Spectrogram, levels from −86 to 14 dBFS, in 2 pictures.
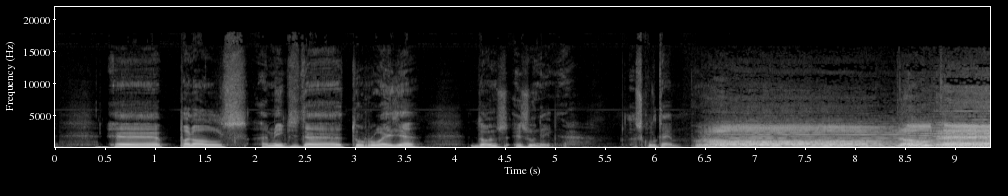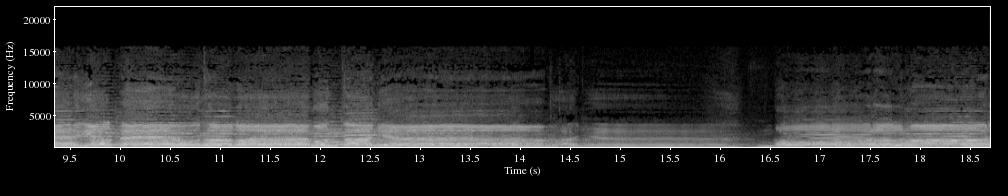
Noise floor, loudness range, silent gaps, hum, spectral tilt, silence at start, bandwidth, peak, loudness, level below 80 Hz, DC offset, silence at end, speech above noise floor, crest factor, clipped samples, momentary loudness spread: -54 dBFS; 10 LU; none; none; -5.5 dB/octave; 0.45 s; 15.5 kHz; 0 dBFS; -16 LUFS; -54 dBFS; under 0.1%; 0 s; 38 dB; 16 dB; under 0.1%; 16 LU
